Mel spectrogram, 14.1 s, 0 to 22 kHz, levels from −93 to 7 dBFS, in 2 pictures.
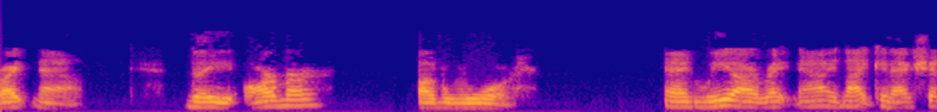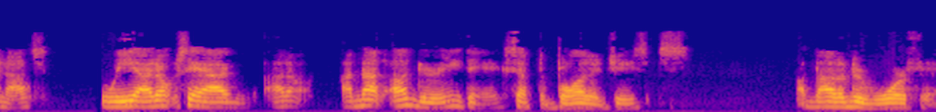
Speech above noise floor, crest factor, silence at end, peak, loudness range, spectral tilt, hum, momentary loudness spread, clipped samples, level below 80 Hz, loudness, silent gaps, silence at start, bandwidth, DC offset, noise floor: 58 dB; 18 dB; 0 s; -2 dBFS; 4 LU; -7 dB/octave; none; 16 LU; under 0.1%; -66 dBFS; -18 LUFS; none; 0 s; 8 kHz; under 0.1%; -76 dBFS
